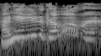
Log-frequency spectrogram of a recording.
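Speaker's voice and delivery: put-on shrill, high, loud far-carrying holler. Describing people calling to each other across a store, the speaker quotes one: retelling yelling across store aisles. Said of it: "than yelling for each other across the store aisles".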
